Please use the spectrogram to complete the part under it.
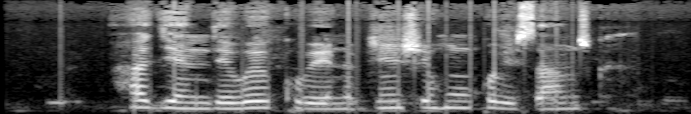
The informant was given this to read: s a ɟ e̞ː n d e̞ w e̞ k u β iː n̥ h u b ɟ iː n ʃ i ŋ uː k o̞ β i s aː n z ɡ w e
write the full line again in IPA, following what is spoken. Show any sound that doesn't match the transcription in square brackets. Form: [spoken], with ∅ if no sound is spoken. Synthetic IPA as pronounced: [h] a ɟ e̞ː n d e̞ w e̞ k u β iː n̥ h u b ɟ iː n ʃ i ŋ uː k o̞ β i s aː n z ɡ w e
